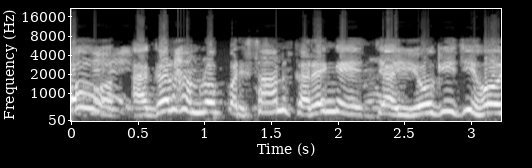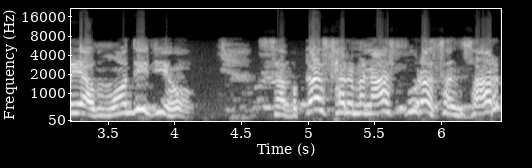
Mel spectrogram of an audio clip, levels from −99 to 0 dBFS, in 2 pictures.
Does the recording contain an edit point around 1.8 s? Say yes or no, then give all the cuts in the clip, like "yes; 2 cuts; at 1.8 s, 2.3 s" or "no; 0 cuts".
no; 0 cuts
